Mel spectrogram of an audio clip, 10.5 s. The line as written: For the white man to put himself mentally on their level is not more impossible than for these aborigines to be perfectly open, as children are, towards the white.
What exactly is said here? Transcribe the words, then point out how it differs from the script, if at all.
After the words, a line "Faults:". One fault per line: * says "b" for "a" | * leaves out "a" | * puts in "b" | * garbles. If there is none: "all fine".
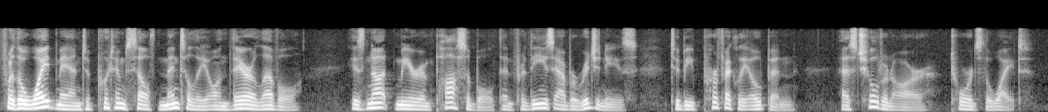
For the white man to put himself mentally on their level is not mere impossible than for these aborigines to be perfectly open, as children are, towards the white.
Faults:
* says "mere" for "more"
